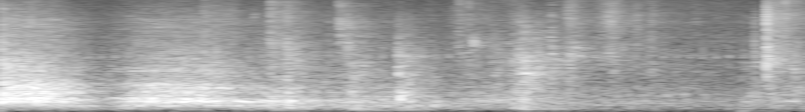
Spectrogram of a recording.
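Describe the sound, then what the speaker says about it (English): Kitchen drawers are rummaged through, with a steady clatter of utensils shifting and sliding, scattered knocks and a sharper bump near the end. "I switch things around in the drawers, now I can't find them."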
